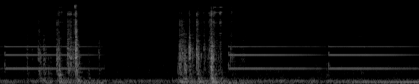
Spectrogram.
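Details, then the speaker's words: 2004 Ford Ranger 3.0L V6 after fuel filter replacement, key cycled on without starting to prime; key clicks, then faint steady high hum of the fuel pump kicking on: normal priming. "I can hear the pump kicking on, so no, that's good."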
